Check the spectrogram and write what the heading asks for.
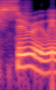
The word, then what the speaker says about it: Sirui: It's actually I think it's pronounced the Sirui, it's S-I-R-U-I, and the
